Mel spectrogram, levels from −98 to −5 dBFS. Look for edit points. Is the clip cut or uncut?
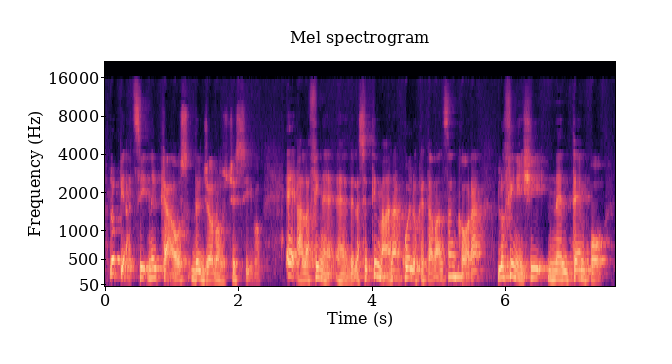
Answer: uncut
